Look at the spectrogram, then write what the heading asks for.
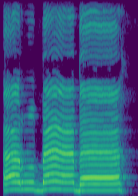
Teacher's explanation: وَالنَّبِيِّينَ أَرْبَابًا، یہ دیکھیے آپ کو چھوٹی سی توئی لکھی نظر آ رہی ہے، تو یہ وقف مطلق کی علامت ہے، تو یہاں پر ٹھہرنا بہتر ہے۔ وقف کی صورت میں 1 زبر پڑھا جائے گا، 2 زبر نہیں پڑھے جائیں گے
